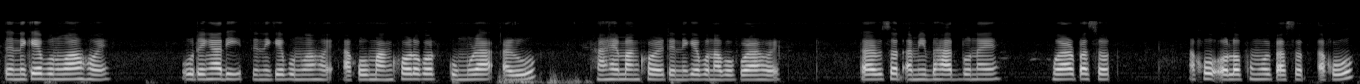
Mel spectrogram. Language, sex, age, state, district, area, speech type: Assamese, female, 30-45, Assam, Dhemaji, rural, spontaneous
